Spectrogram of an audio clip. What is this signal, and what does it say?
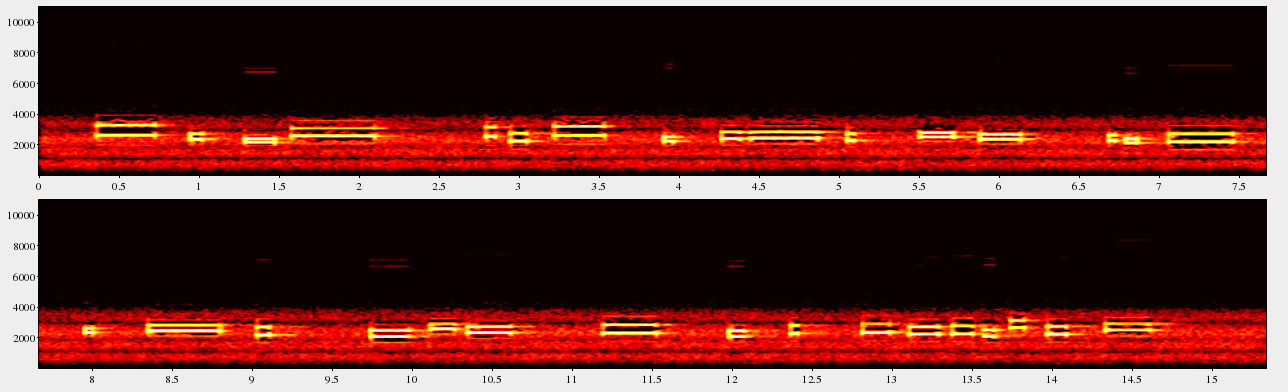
Pairs of high tones at irregular times, with room echo. There is no code.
